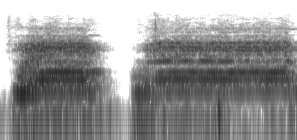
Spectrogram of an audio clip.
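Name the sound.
train whistle blowing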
